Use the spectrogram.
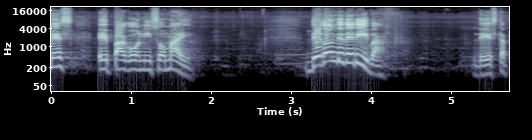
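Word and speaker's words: ἐπαγωνίζομαι: Su pronunciación es epagonisomay.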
